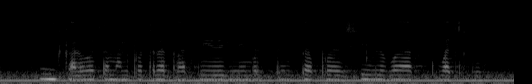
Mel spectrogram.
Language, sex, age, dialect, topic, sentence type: Marathi, female, 25-30, Standard Marathi, banking, statement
